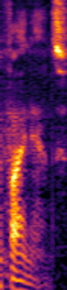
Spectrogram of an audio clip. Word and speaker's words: finance: Se admite acentuación de la segunda sílaba. So you want to finance the purchase. Se dicen los dos. Personally, I say finance.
